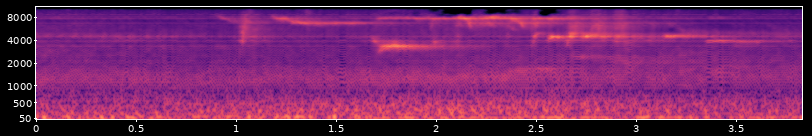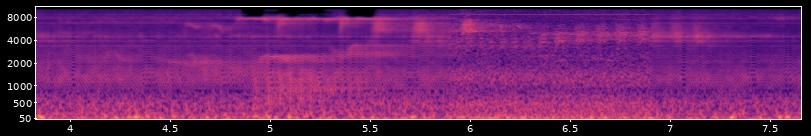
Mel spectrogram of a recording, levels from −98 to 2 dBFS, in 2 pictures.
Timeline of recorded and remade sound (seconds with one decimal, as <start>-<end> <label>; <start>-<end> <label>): 0.0-5.9 remade; 5.9-6.9 recorded; 6.9-7.7 remade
